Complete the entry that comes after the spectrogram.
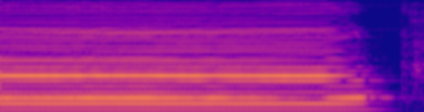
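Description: A single sustained reedy bassoon note E, held steadily and cleanly for about two seconds before cutting off.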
